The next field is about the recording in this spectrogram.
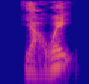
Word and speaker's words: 亚威: 近来的考古发现显示这个词应该发音为亚威，亚威最常被翻译成耶和华，但实际上应该是动词 Haya 的第三人称形式，可以被翻译成他是或是他将是。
